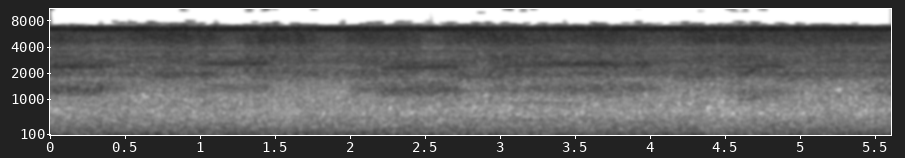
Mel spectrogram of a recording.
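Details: Dusk chorus of male cicadas calling for females in summer, Georgia, USA: a constant sizzling high drone with rhythmic mid-pitched pulses rising and fading roughly every second or two.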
